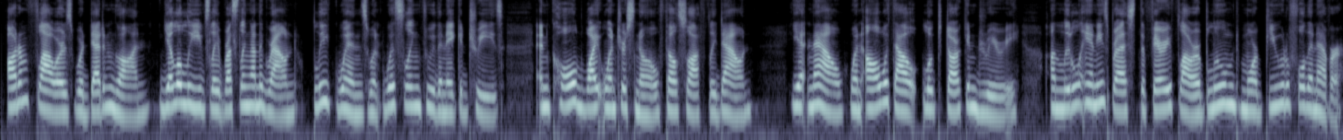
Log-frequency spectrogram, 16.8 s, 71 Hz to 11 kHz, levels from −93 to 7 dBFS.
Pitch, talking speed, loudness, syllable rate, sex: 215 Hz, 180 wpm, -20 LUFS, 4.8 syllables/s, female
